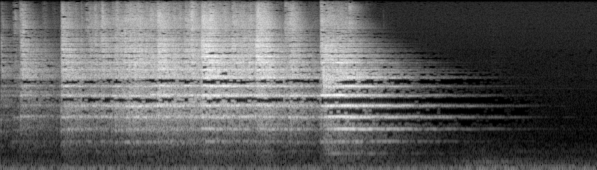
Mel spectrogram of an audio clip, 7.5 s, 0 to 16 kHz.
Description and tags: Metallic Pipe Rolling on Concrete in Basement
Rolling a metallic pipe on a concrete floor in a big room. Recorded in stereo with Zoom H4 and Rode NT4.
basement, concrete, echo, hall, iron, large, metal, metallic, pipe, piping, reverb, room, tube, tubular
